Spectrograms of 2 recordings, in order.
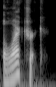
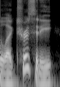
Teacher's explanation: But if I turn it into electricity, that K turns into an S sound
